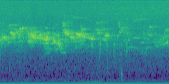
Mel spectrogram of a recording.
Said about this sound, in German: Es ist Tatsache so, dass immer wieder mal heftige Warnrufe aus der gleichen Stelle im Hotspot, da hatte die Amsel gehört, aus der gleichen Stelle im Hotspot entstehen wie hier.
